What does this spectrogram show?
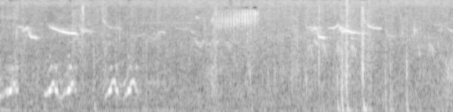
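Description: Wild birds calling in open grassland: a repeated wavering two-note call about twice a second that stops after about a second and a half, with thin high falling chirps scattered throughout. A few soft clicks come a little past three seconds in.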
